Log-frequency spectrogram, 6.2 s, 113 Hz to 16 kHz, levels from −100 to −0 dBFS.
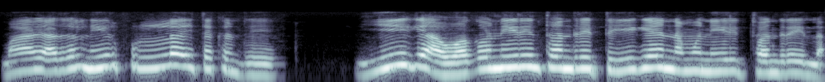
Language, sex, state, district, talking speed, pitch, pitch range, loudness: Kannada, female, Karnataka, Shimoga, 155 wpm, 245 Hz, 205-270 Hz, -14 LUFS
